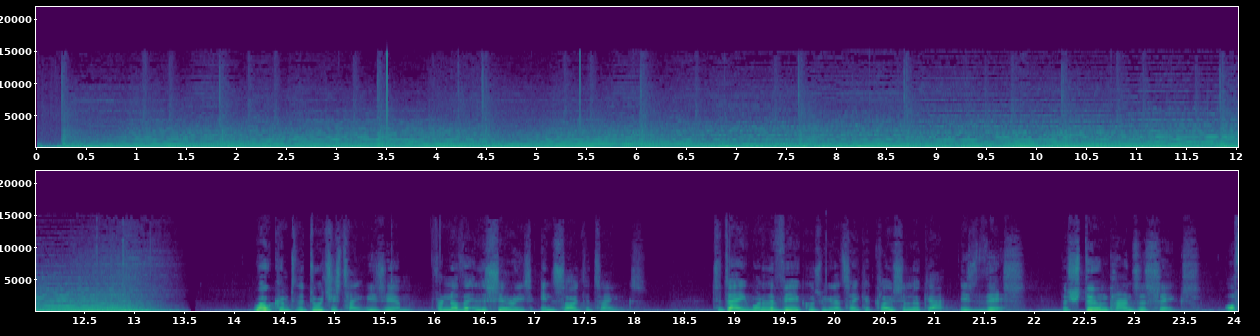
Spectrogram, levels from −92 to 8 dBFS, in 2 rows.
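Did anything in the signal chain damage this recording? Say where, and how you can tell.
Yes. Sharp ticks about every half second, 0.13 to 23.78 s: word clock ticks from an unlocked digital input, its clock about 40 ppm off, slipping one sample each time.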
